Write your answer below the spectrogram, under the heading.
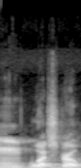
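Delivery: put-on disapproving grandma voice. Imagining a haunting grandma reacting: imitating grandma judging. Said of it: "You hear grandma be like".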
